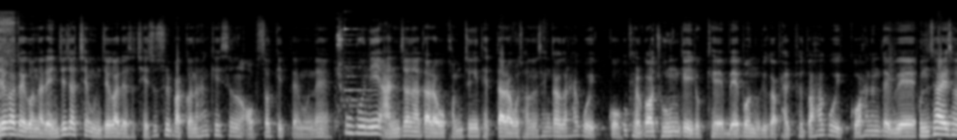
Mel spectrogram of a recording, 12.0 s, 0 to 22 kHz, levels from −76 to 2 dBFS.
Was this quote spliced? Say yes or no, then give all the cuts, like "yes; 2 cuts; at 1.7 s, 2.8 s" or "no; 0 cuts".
yes; 1 cut; at 7.8 s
